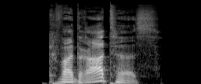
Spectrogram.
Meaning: genitive singular of Quadrat
- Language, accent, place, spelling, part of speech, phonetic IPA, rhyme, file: German, Germany, Berlin, Quadrates, noun, [kvaˈdʁaːtəs], -aːtəs, De-Quadrates.ogg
